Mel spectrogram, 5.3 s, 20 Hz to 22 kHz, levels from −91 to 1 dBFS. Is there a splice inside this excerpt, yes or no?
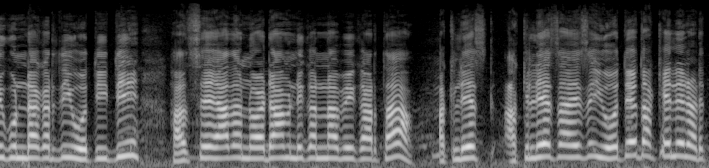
yes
